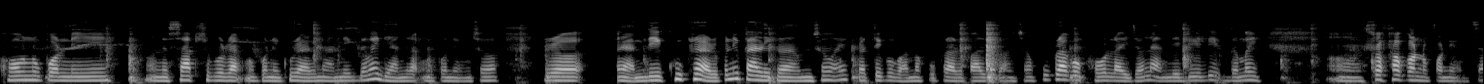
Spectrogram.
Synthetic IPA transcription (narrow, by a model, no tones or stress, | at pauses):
kʰʌwnupʌrneʌnʌsapʰsukurrakʰnupʌrnekuɾaɦʌɾumaɦamileːk̚d̪ʌmʌjd̪ʱjanrakʰnupʌrneɦunt͡sʰʌrʌ | ɦamilekukʰraɦʌɾupʌnipalekaɦunt͡sʰʌw̃ɦʌjprʌt̪jekoɡʱʌrmakukʰɾaɦʌɾupalekaɦunt͡sʰʌ̃w̃kukrakokʰowlːajd͡zʌwnaɦamileɖeliek̚d̪ʌmʌj | sʌpʰaɡʌrnupʌrneɦunt͡sʰʌ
